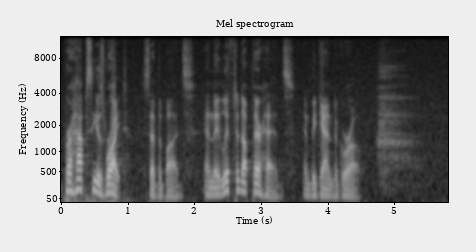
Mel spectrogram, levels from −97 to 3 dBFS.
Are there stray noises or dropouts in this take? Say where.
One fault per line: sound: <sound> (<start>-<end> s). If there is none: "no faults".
sound: sigh (4.7-5.5 s)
